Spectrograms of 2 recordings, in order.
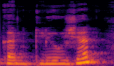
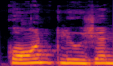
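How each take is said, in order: First: The first vowel sounds reduced, like 'cut'. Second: The first vowel sounds open, like 'cot'. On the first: The speaker calls it right. "We will say कंक्लूजन" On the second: The speaker calls it wrong. "कॉन्क्लूजन नहीं कहेंगे"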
